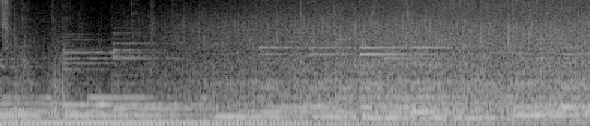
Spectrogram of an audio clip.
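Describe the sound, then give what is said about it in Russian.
Rain falling on a city street, a steady hiss that runs through the whole clip beneath sustained musical tones. “Девушка под дождем идет по улице города.”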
